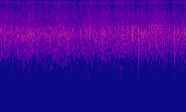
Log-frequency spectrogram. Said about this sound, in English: You're clapping and singing the house right now. Be seated.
